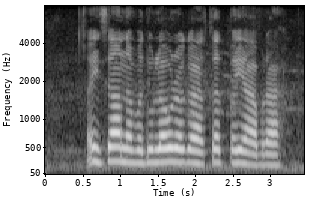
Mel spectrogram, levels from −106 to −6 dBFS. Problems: none marked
